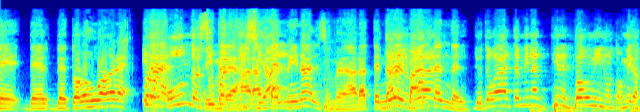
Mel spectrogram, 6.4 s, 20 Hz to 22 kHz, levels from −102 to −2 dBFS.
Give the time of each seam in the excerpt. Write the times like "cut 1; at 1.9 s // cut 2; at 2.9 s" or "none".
cut 1; at 1.4 s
